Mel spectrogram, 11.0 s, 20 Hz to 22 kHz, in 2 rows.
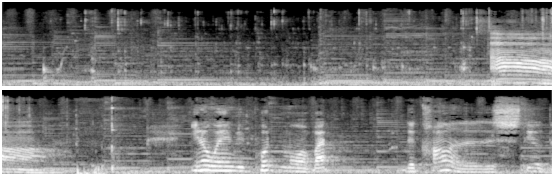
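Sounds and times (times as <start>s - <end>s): liquid trickling into a glass: 0.0s - 10.7s
background music: 0.0s - 11.0s.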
